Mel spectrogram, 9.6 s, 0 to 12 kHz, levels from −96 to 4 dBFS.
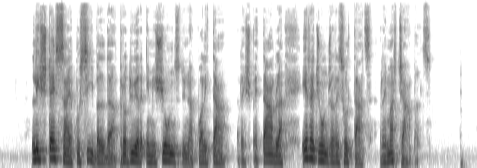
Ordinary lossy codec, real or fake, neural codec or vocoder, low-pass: MP3, 96 kbps; real; none; 10.8 kHz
